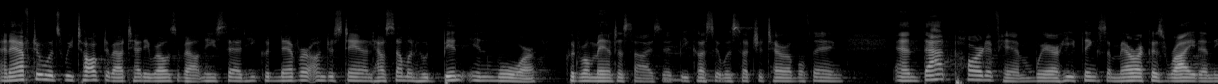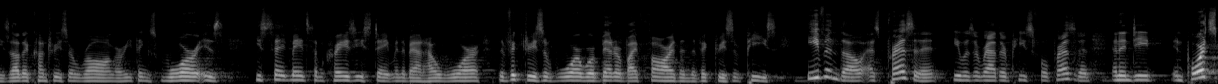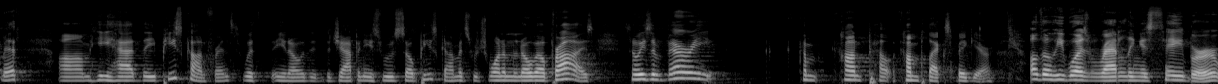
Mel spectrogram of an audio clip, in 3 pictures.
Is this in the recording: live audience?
yes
